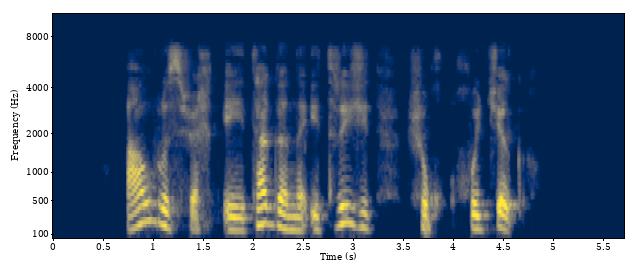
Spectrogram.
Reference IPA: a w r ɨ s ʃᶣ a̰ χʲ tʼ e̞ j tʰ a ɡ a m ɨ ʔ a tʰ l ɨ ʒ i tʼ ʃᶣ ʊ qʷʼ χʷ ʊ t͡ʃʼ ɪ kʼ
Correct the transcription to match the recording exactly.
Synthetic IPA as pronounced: a w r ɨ s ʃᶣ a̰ χʲ tʼ e̞ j tʰ a ɡ a n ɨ ʔ i tʰ r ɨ ʒ i tʼ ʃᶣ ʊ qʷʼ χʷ ʊ t͡ʃʼ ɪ kʼ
